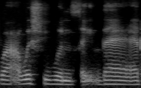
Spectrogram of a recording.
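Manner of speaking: plain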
